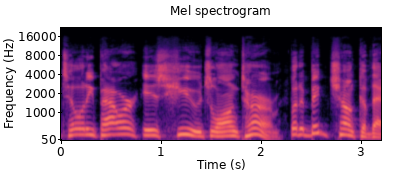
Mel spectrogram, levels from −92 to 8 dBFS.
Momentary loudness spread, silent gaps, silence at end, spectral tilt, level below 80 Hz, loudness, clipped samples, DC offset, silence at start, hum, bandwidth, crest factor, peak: 3 LU; none; 0 s; -5 dB/octave; -56 dBFS; -21 LUFS; under 0.1%; under 0.1%; 0 s; none; 13 kHz; 16 dB; -4 dBFS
